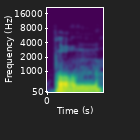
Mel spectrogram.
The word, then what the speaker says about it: pomme: Okay, so you can see that I pronounce them a little bit, a little bit differently, but then well, be careful that in many cases people will pronounce them the same way, okay, because in that case normally it should be a bit lower, pomme, and then here more open, so pomme, okay.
